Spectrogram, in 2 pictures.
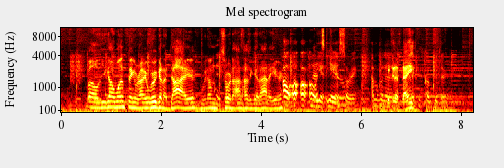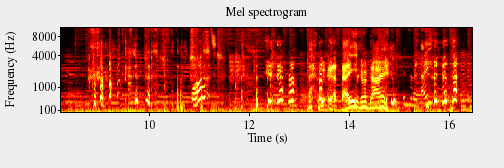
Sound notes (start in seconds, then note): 9.0 laughs; 15.5 laughs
